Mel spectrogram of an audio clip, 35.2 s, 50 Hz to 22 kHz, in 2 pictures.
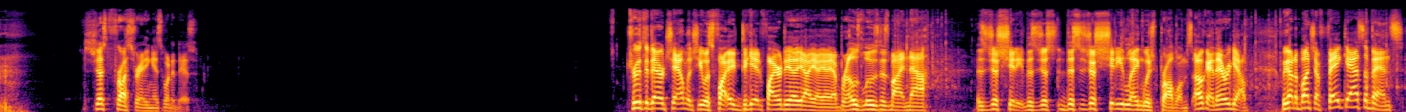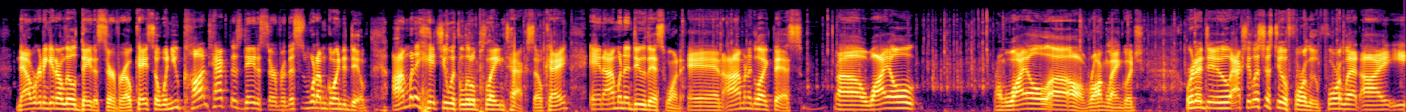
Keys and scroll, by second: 11.1-12.6 typing, 12.4 ctrl+c, 12.5 ctrl+:, 12.7 Return, 12.9 ctrl+p, 13.3 ctrl+c, 13.5 ctrl+u, 14.0 ctrl+u, 14.0 ctrl+c, 14.1 ctrl+:, 14.2 Return, 14.3 ctrl+u, 14.5 ctrl+u, 14.7 ctrl+u, 15.3-18.9 typing, 17.1 Return, 23.3-35.1 typing.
